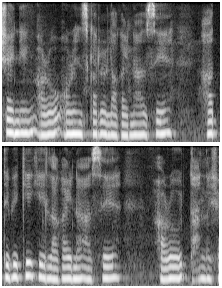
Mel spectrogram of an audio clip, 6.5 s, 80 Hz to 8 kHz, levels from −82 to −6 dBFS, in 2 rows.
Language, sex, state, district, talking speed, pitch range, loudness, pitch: Nagamese, female, Nagaland, Dimapur, 110 wpm, 190-210 Hz, -15 LUFS, 200 Hz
